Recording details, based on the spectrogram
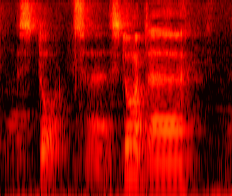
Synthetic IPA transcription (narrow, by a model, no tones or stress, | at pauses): sd̥o̝ɐ̰d̥sd̥o̝ɐ̰d̥ø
